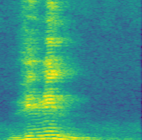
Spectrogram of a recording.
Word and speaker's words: women: explanation here enough women is pronounced as i we mean is pronounced pronounced here the o is pronounced as i in women the o is pronounced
